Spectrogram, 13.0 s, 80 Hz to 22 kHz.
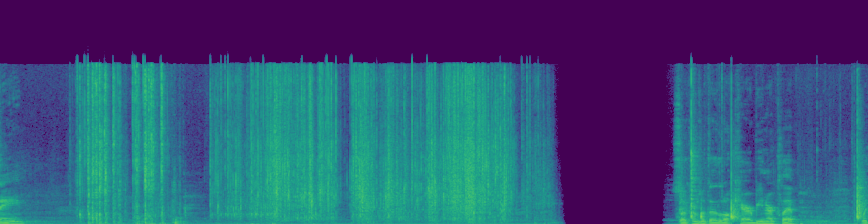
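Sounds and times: plastic bag crinkling: 0:01.1 - 0:08.5.

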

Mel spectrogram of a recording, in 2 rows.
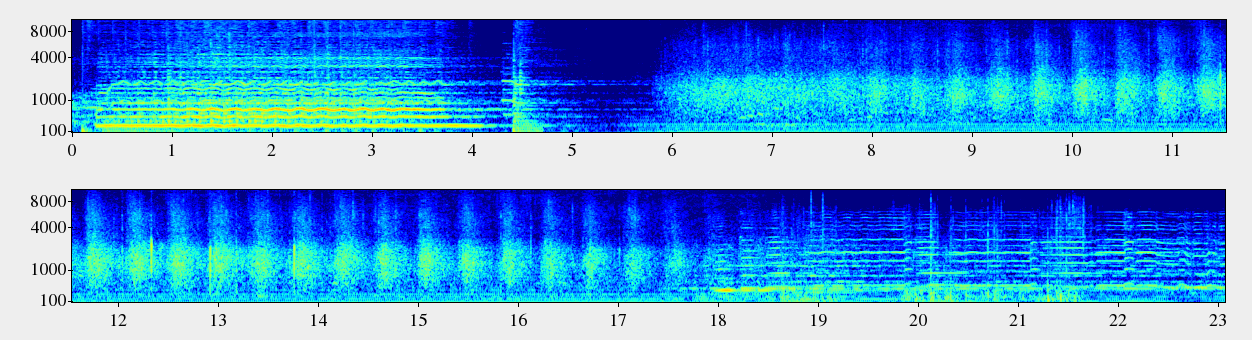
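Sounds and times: music: 0:00.0 - 0:05.7, 0:17.7 - 0:23.0
audience clapping in unison: 0:00.2 - 0:03.0, 0:05.6 - 0:22.2
steady low hum: 0:04.9 - 0:23.0.

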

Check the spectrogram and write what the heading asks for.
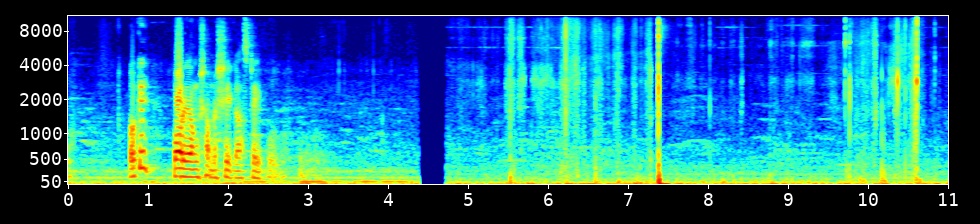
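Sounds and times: rustling: 0:04.8 - 0:11.0.

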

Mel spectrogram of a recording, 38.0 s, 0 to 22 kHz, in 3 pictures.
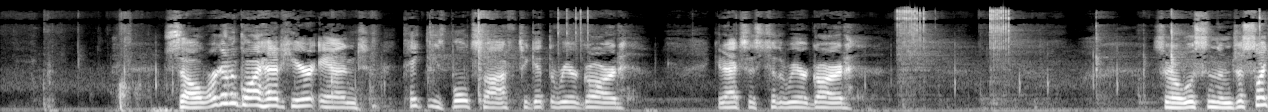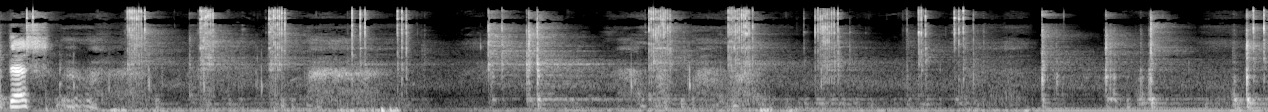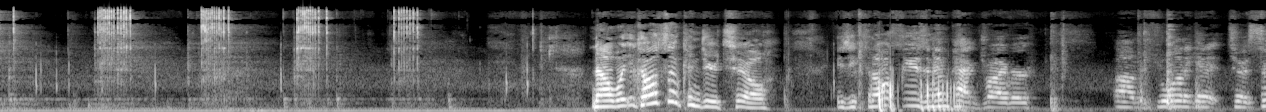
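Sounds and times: ratcheting wrench clicking: 0:04.0 - 0:06.4, 0:08.4 - 0:30.9.

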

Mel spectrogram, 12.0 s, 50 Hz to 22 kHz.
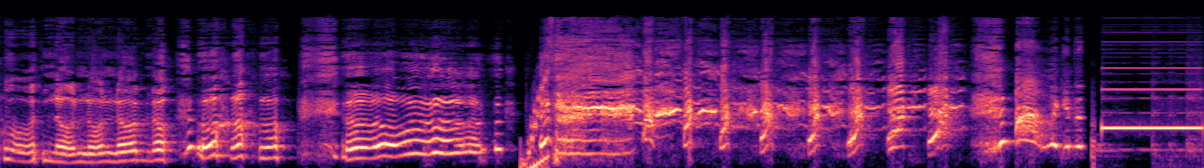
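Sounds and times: person laughing: 0:05.2 - 0:10.1.

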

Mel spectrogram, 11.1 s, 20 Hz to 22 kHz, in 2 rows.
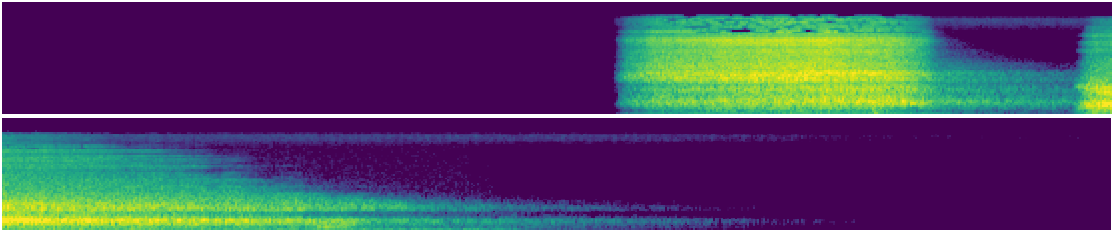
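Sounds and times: breathy exhales: 0:03.1 - 0:08.3.

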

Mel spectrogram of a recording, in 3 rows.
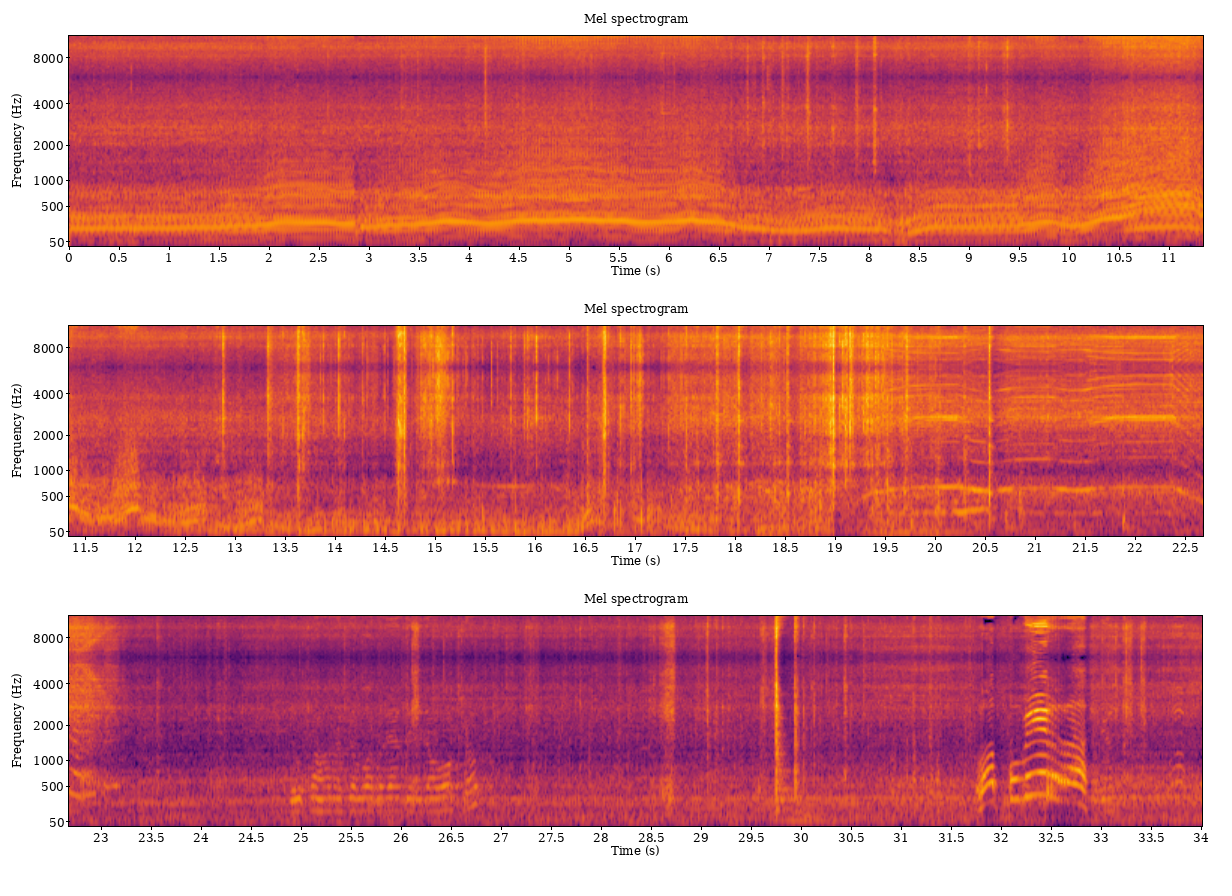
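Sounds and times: car engine revving: 0:00.0 - 0:34.0
knocks and bangs of car rolling: 0:16.0 - 0:21.0, 0:29.5 - 0:31.6.

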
